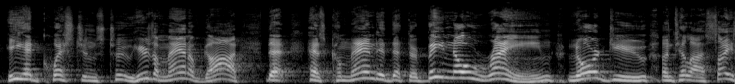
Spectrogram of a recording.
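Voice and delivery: impassioned preacher; preaching loudly. Real, not acted. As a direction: drive the point home to the church. Preacher builds to a point.

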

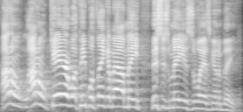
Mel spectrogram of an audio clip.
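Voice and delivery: lightly voiced stubborn Jonah; a hint of digging in; defiant Jonah. Jonah insisting to the Lord, mildly defiant. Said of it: "he's talking to the Lord".

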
